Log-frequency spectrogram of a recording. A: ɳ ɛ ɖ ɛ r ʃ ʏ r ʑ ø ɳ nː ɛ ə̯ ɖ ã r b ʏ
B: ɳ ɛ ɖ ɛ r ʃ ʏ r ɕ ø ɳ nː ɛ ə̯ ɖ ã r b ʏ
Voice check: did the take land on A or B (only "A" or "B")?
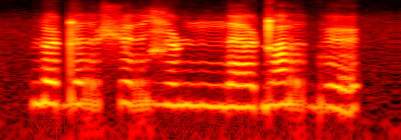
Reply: A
